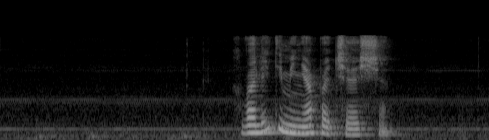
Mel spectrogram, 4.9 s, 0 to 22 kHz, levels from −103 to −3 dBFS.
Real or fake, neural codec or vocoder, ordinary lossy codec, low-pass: real; none; none; none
